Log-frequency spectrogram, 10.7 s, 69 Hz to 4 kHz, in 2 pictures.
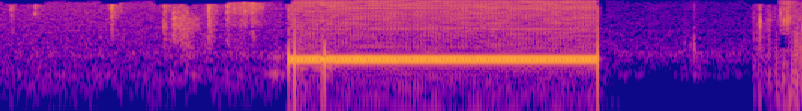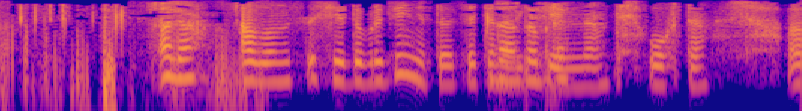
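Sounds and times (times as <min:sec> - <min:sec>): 
steady telephone line tone during a call transfer: 0:01.9 - 0:04.1
speech: 0:06.4 - 0:10.6.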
